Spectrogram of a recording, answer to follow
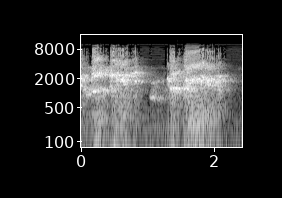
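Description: Two harsh, garbled noise bursts of about a second each, coming in over a caller's phone line on a live broadcast: the line is breaking up just before the call drops.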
